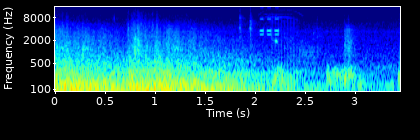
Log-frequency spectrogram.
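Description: Explosions from bombers in the Warzone 2100 strategy game, a dense rumbling low-end barrage of booms and blasts that rolls on loudly, then eases and fades over a few seconds, with a brief bright electronic tone overhead.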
